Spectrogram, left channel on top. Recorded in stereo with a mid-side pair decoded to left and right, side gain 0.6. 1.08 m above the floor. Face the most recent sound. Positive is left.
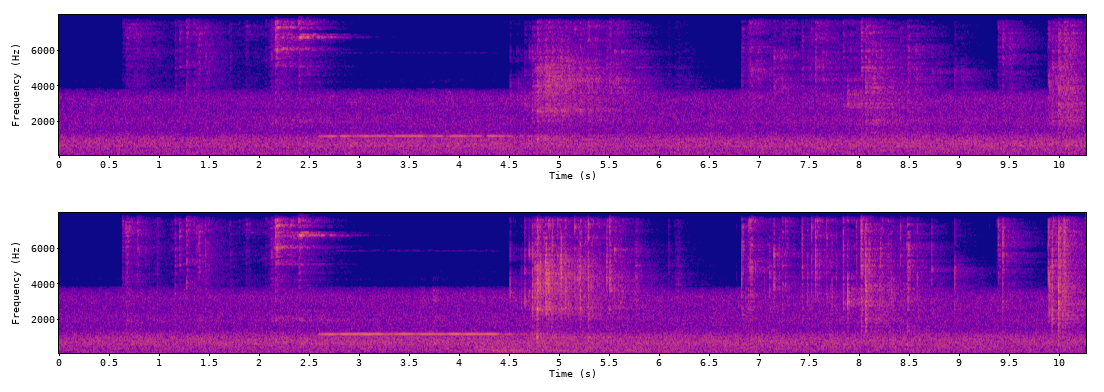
turn(degrees=-60)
